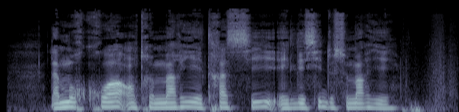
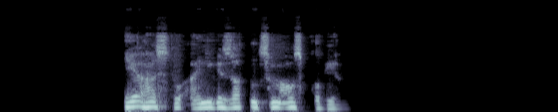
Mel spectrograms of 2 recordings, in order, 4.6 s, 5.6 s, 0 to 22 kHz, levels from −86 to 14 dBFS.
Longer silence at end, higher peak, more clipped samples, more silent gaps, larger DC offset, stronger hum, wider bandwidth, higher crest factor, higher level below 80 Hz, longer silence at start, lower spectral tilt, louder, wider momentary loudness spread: second, 0.15 s vs 2.2 s; second, -6 dBFS vs -2 dBFS; neither; neither; neither; neither; first, 16 kHz vs 7.6 kHz; about the same, 18 dB vs 16 dB; about the same, -46 dBFS vs -48 dBFS; second, 0.5 s vs 1.25 s; about the same, -5.5 dB/octave vs -6 dB/octave; second, -23 LUFS vs -14 LUFS; second, 10 LU vs 13 LU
